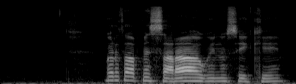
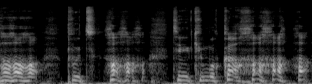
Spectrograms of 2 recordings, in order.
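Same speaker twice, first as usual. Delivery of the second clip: slow mock youtuber; 4 dB louder, slower than usual. Impersonates youtuber showing car.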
